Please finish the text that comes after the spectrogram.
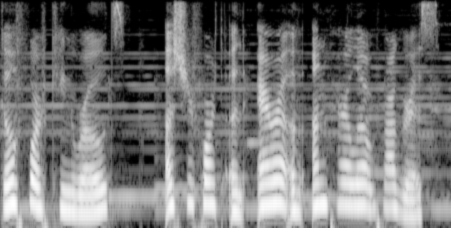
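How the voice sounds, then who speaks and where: A woman voicing a pompous, ceremonial game announcer proclaiming decrees in a raised, louder voice. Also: a little high, moderate pace, soft background music, voice pushed up, lightly acted. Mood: grandiose.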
